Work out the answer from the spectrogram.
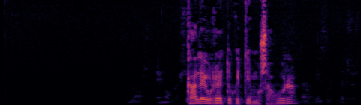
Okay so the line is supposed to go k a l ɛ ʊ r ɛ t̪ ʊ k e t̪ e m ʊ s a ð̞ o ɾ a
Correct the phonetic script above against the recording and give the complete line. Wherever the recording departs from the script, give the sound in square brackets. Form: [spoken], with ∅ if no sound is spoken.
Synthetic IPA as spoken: k a l ɛ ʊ r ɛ t̪ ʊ k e t̪ e m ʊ s a [ɣ̞] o ɾ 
